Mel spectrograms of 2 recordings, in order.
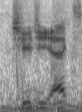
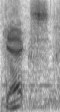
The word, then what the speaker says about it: GGX: the top left spot is not actually pronounced GGX or GX or any of that. It's actually Gex.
